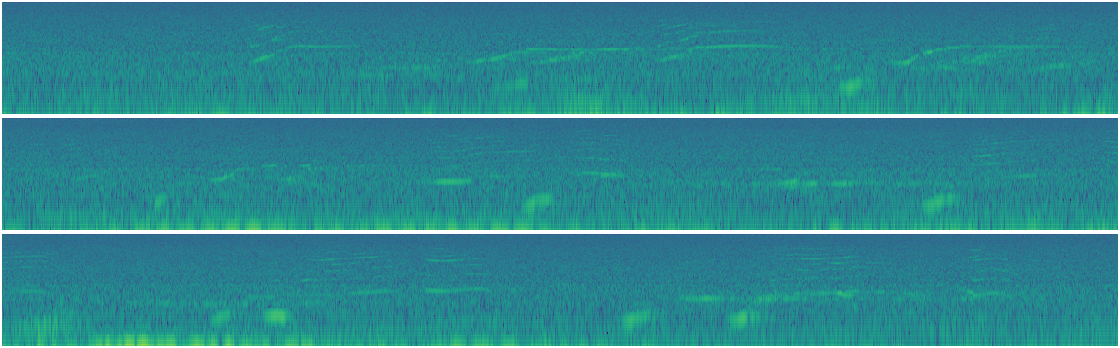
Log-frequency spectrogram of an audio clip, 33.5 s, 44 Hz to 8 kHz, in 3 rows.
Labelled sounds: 2.8	3.4	humpback whale, 0.86 to 1.1 kHz
5.1	5.6	humpback whale, 0.80 to 0.93 kHz
6.7	7.7	humpback whale, 0.93 to 3.0 kHz
9.2	10.1	humpback whale, 0.80 to 1.1 kHz
16.1	16.5	humpback whale, 1.6 to 1.7 kHz
21.0	22.8	humpback whale, 2.3 to 2.9 kHz
25.4	26.2	humpback whale, 2.3 to 2.8 kHz
26.5	27.0	humpback whale, 2.1 to 3.1 kHz
30.1	30.9	humpback whale, 2.4 to 4.2 kHz
32.0	32.4	humpback whale, 2.3 to 2.6 kHz

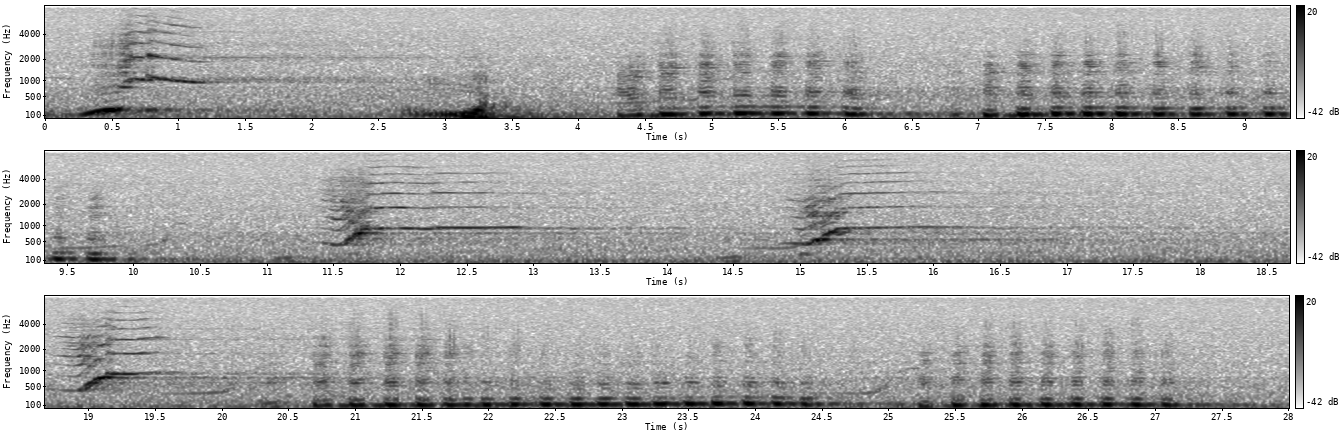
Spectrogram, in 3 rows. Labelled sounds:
0.6	1.3	humpback whale, 0.86 to 5.7 kHz
4.6	4.9	humpback whale, 1.5 to 1.7 kHz
11.4	12.9	humpback whale, 0.80 to 5.6 kHz
14.9	16.1	humpback whale, 0.80 to 6.5 kHz
18.7	19.7	humpback whale, 0.80 to 5.7 kHz

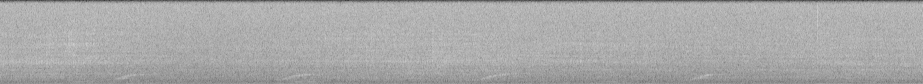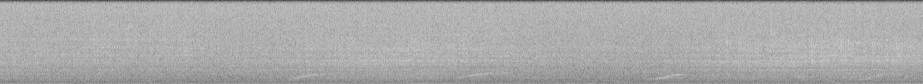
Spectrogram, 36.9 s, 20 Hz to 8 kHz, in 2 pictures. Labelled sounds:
2.5	2.8	humpback whale, 0.80 to 0.96 kHz
5.8	6.3	humpback whale, 0.80 to 1.1 kHz
9.8	10.2	humpback whale, 0.80 to 1.1 kHz
14.0	14.3	humpback whale, 0.80 to 0.99 kHz
24.4	24.9	humpback whale, 0.80 to 1.0 kHz
27.8	28.3	humpback whale, 0.80 to 1.1 kHz
31.8	32.2	humpback whale, 0.80 to 0.99 kHz
35.9	36.2	humpback whale, 0.80 to 1.1 kHz

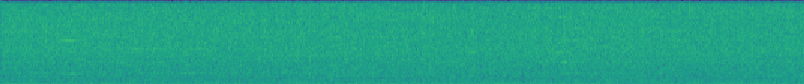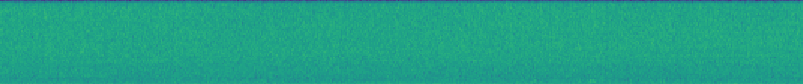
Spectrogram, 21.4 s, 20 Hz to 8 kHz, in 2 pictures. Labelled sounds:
0.4	1.8	killer whale, southern resident, 0.71 to 4.7 kHz
7.2	8.1	killer whale, southern resident, 0.67 to 6.2 kHz

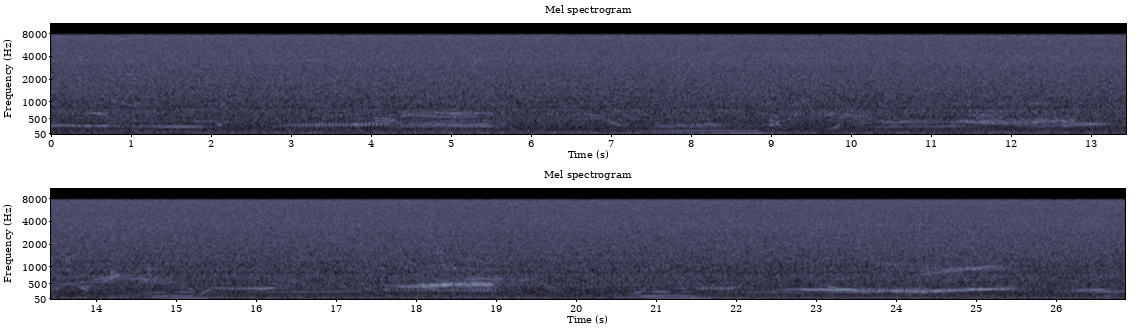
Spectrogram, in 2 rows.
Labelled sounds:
24.4	25.3	humpback whale, 0.80 to 1.1 kHz

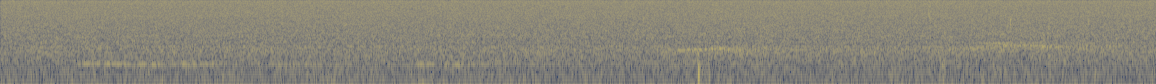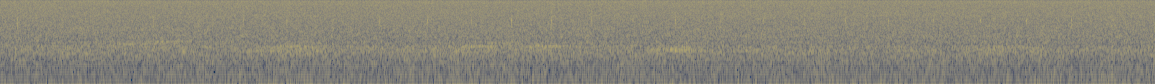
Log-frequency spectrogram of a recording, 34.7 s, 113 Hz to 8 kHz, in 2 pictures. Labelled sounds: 14.8	15.1	vessel noise, 0.80 to 0.93 kHz

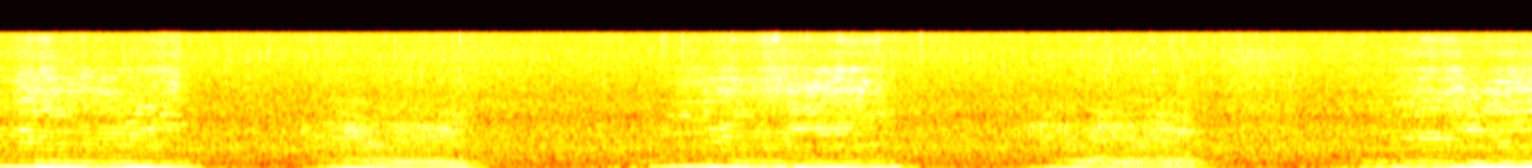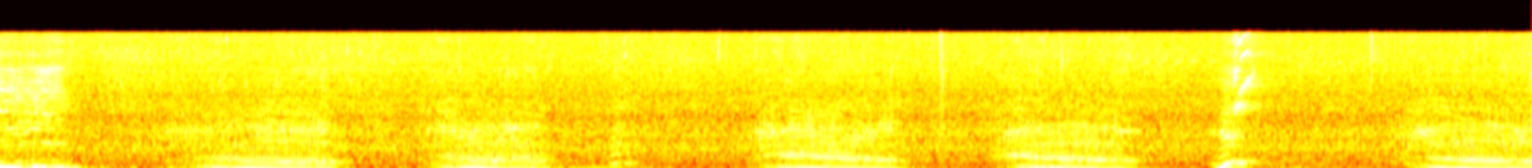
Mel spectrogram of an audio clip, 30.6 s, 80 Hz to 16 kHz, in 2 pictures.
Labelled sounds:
0.3	1.3	humpback whale, 1.9 to 7.0 kHz
1.5	1.8	humpback whale, 1.0 to 1.3 kHz
6.7	8.8	humpback whale, 0.78 to 3.6 kHz
10.2	10.5	humpback whale, 0.78 to 1.1 kHz
14.0	15.6	humpback whale, 0.88 to 3.6 kHz
17.0	17.3	humpback whale, 0.78 to 1.0 kHz
27.6	27.9	humpback whale, 5.7 to 7.6 kHz
29.5	29.8	humpback whale, 0.78 to 1.0 kHz

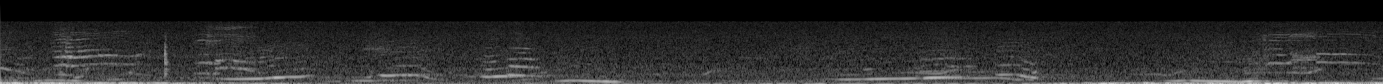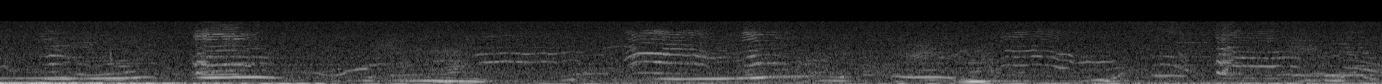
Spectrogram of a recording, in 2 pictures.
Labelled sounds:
0.5	1.4	humpback whale, 0.80 to 4.3 kHz
1.9	2.6	humpback whale, 0.80 to 6.0 kHz
3.6	4.2	humpback whale, 0.83 to 2.1 kHz
5.0	5.4	humpback whale, 0.80 to 2.2 kHz
9.2	10.2	humpback whale, 0.80 to 2.4 kHz
12.6	13.7	humpback whale, 0.86 to 4.2 kHz
14.2	14.5	humpback whale, 1.3 to 4.4 kHz
15.8	16.4	humpback whale, 0.80 to 6.6 kHz
18.6	19.2	humpback whale, 0.96 to 3.9 kHz
20.1	22.1	humpback whale, 0.80 to 4.9 kHz
23.8	25.7	humpback whale, 0.80 to 3.7 kHz
26.0	27.6	humpback whale, 0.80 to 4.7 kHz

